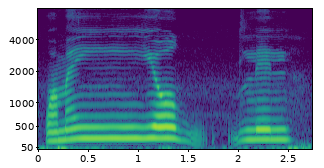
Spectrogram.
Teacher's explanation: میں جو ہے وہ دود ہیوی پاز ہوگا، ٹھیک ہے، یضلل، جب دود کو ہیوی ہم پڑھنے کی کوشش کرتے ہیں تو ایک ملی سیکنڈ کا اس پہ پاز بھی آئے گا، جب دود سکون آتا ہے اس طرح سے، وَمَن يُضْلِل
